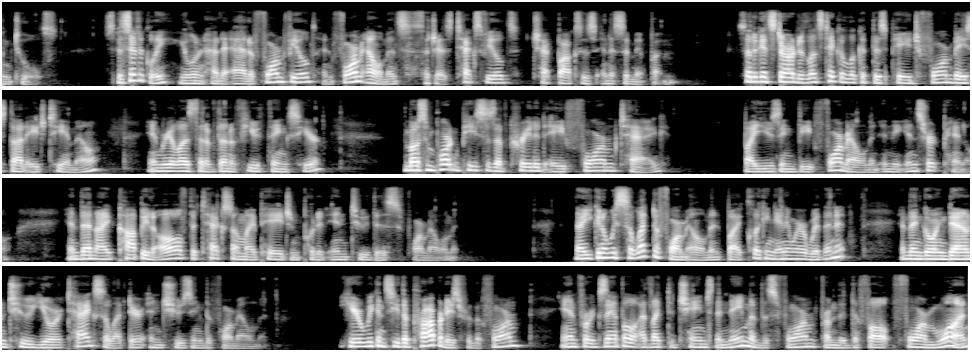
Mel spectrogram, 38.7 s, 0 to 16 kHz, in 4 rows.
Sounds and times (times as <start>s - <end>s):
Speech: 0.0s - 6.8s, 7.4s - 13.0s, 13.7s - 16.4s, 17.1s - 24.0s, 25.1s - 31.8s, 32.4s - 38.7s.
